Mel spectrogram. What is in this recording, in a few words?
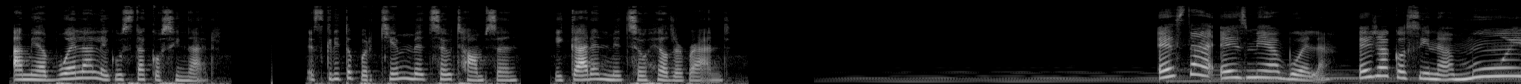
Spanish Narration; A mi abuela, le gusta cocinar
